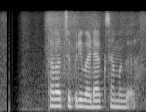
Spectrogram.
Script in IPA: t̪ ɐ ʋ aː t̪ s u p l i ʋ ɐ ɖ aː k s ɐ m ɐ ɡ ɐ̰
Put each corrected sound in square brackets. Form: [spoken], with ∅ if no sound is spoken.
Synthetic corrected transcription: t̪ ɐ ʋ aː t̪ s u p [ɾ] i ʋ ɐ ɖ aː k s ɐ m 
